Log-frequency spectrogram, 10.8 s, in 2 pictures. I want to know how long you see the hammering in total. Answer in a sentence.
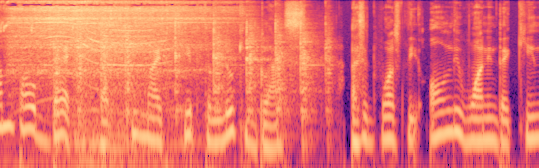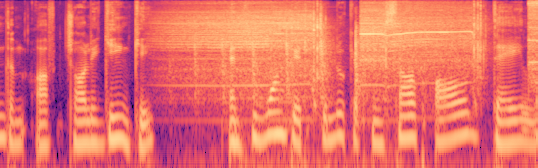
You can hear the hammering for 5 seconds altogether.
